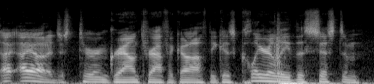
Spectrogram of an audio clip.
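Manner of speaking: normal talking voice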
